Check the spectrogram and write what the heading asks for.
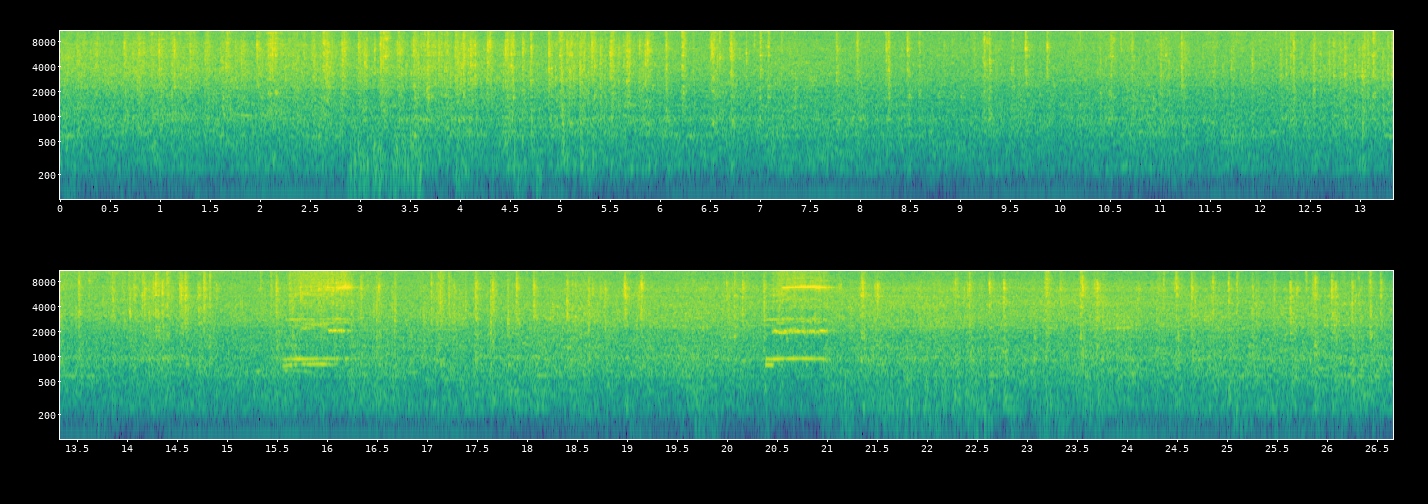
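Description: Passenger cars of a ride-on miniature railway rolling along the track, the wheels clicking over the rails. The locomotive's whistle sounds two short blasts, the second about five seconds after the first.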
